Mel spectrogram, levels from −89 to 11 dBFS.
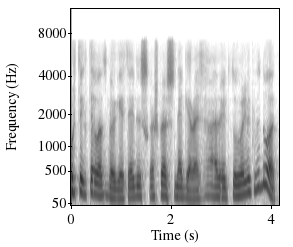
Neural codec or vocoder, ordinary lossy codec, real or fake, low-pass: codec, 16 kHz, about 1 kbps, DyCAST, with the encoder's durations; MP3, 64 kbps; fake; 7.2 kHz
